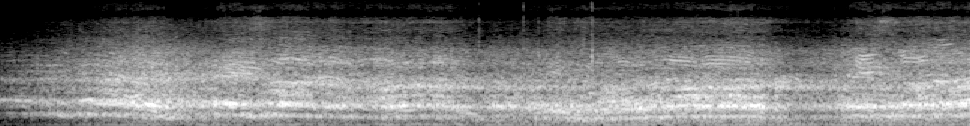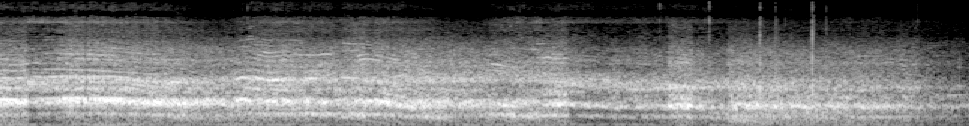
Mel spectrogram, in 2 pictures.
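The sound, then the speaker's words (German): A large crowd of Tottenham football fans sings the chant "He's One of Our Own" together, a loud, sustained wall of voices with a rising and falling melody that carries on steadily for the whole stretch. “Ja, man hört so ein bisschen undeutlich, weil schon das eine oder andere Pint getrunken worden ist, aber He's One of Our Own singen die Tottenham-Fans.”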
